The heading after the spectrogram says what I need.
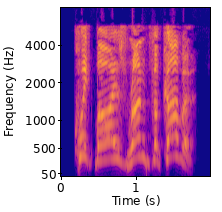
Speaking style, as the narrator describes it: Tom shouted

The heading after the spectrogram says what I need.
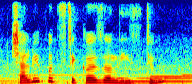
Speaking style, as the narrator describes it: Vicky laughed mischievously and asked

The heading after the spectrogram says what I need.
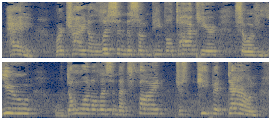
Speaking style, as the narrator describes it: yelled

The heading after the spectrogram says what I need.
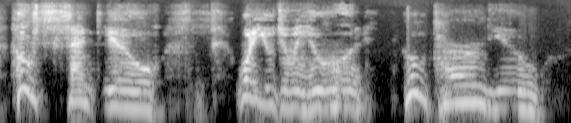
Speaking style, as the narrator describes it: screaming out

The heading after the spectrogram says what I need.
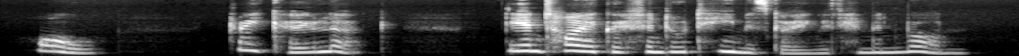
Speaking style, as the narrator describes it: she said meaningfully

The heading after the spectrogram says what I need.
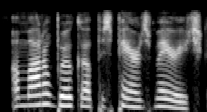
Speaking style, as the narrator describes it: told her quietly

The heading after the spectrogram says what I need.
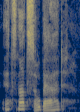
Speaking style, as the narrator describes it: Rose says quietly

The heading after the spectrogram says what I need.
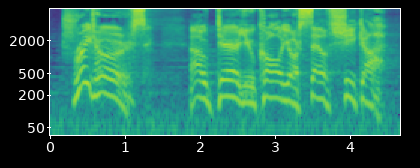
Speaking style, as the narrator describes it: The necromancer's voice boomed in their heads, coming from everywhere but nowhere at once

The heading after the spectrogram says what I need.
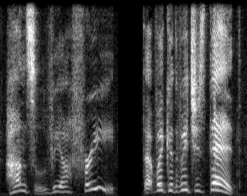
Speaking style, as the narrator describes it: cried

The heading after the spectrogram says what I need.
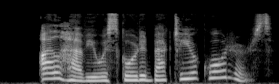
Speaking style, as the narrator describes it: he said, his tone all syrupy kindness

